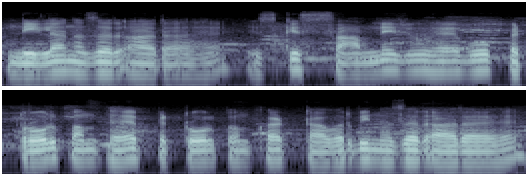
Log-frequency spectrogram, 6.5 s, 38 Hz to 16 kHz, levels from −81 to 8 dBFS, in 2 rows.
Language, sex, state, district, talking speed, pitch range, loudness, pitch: Hindi, male, Chandigarh, Chandigarh, 200 wpm, 100-115 Hz, -18 LUFS, 105 Hz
